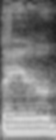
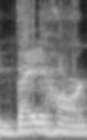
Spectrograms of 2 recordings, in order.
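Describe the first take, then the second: First: It sounds exactly like the animal 'bear'. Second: It does not sound like the animal 'bear'. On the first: This is how the name is actually said. "it is pronounced Bear County, like the animal" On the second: This is how the speaker thinks it should be said. "It should be Behar County"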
